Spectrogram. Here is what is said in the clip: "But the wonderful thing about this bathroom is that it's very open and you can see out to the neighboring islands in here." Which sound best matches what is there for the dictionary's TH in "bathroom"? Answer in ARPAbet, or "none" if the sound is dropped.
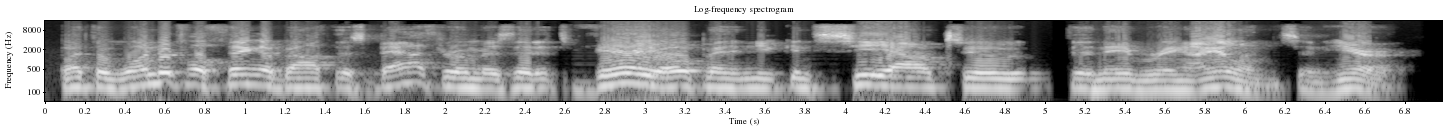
TH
